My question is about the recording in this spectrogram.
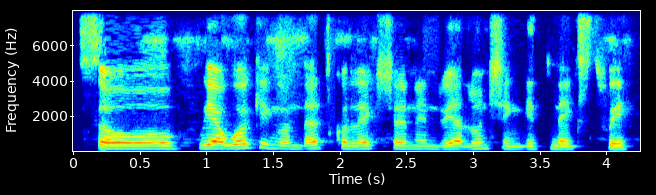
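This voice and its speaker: A woman's voice: on the low side, steady tone, normal speed, mellow, dry recording. A woman from Rwanda, an entrepreneur guest, speaking cheerfully and hesitantly with many uhs on a video call. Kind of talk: casual video-call chat.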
